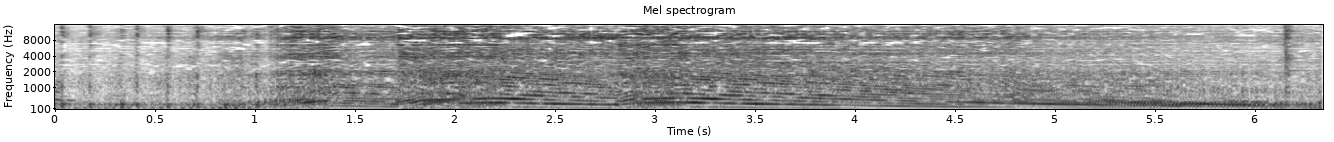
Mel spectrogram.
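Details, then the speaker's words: Yamaha RX-King two-stroke, sluggish from overly extreme porting: blipped up and down twice, pitch rising and falling with revs, with a rough, busy clatter underneath; noisy, rough-running engine. "Wow suaranya seperti itu temen-temen kedengarannya berisik suara bareng-bareng"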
